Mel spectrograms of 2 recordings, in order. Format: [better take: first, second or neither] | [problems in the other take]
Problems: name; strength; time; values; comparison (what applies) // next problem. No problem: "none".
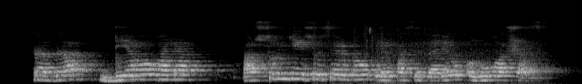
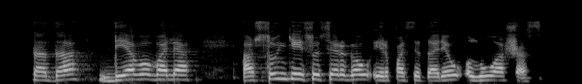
second | noise reduction (neural separator model SepFormer DNS4)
